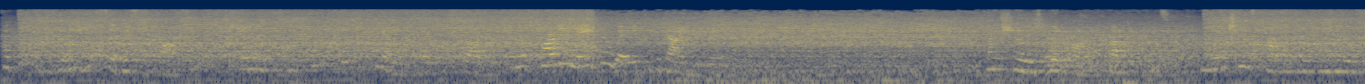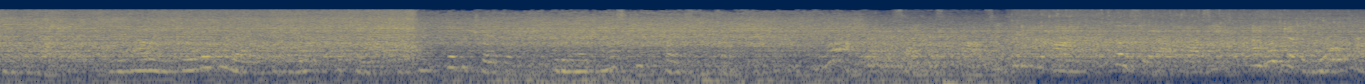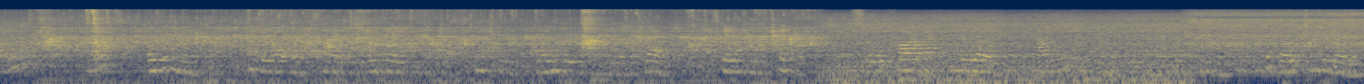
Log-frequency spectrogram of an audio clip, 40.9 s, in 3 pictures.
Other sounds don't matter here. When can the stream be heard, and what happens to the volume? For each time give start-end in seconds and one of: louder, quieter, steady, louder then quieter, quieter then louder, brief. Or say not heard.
0.0-40.9 steady.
